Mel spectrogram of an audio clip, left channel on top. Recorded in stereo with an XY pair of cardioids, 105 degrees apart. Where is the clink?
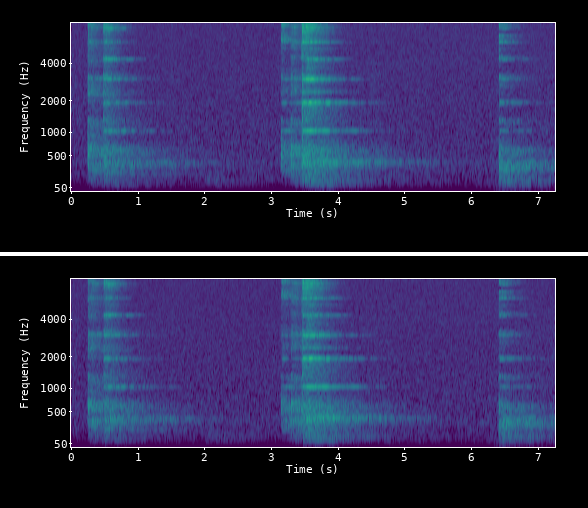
65° left, 3.5 m.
